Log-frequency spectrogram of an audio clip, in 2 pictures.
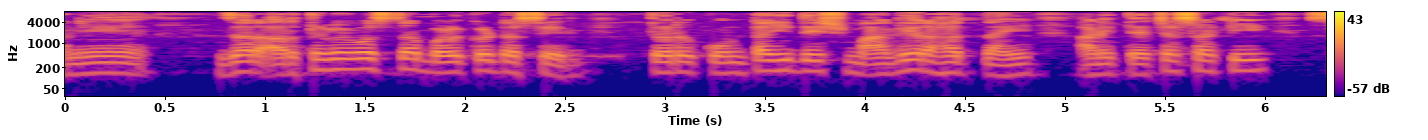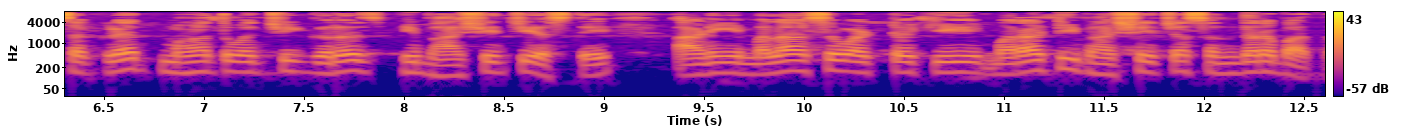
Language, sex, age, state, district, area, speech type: Marathi, male, 30-45, Maharashtra, Sindhudurg, rural, spontaneous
